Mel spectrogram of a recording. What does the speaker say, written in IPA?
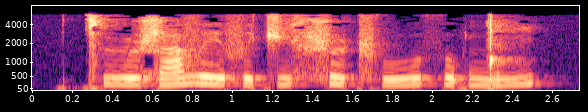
ǀʰ ʉː ʂ a v eː f e t͡ʃ i x ʂ ʉ ʈ͡ʂʰ uː θ u ʔ ŋ͡ǃ i

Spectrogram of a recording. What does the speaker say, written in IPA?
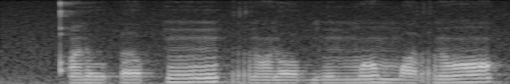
qʼ õ ɾ u ʔ ɤ p ũ | r ɔ̃ ɾ o b ũ m ɔ̃ m ɔ r ɔ̃

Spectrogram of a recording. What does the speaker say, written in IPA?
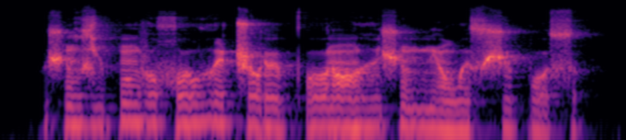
ʃ ũ ʑ i p ũ v ɨ χʷ ɯ w ð i ʈ͡ʂ o ɾ ø pʼ o ɾ ɔ̃ ɣ ɨ ʃ ũ mʲ ɔ̃ w ɯ s ʃ ø p o s

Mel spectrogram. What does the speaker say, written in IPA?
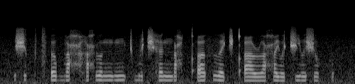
ʃ ɯ k t͡sʼ ə b ɛ ħ h ɨ ħ ð ə ŋ ə ŋ ɯ t͡ʃ b ɛ t͡ʃ h ɛ ŋ ɨ ħ qʼ ɯ θ ð ɛ t͡ʃ qʼ ɛ ɹ ɯ ħ j ʊ t͡ʃ j ɯ ʃ o k

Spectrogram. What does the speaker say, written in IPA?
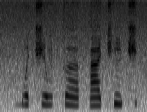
b ɔ t͡ʃ ə v k ɐ | a t͡ʃ ẽ t͡ʃ

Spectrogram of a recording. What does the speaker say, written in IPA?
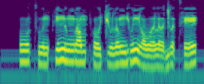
ʋ o˧ t̪ʰ uː˩ n pʰ i˧˥ n uː˧ ŋ l ɔː˧ m pʰ oː˩˧ t͡ɕ uː˩ l oː˧ ŋ j uː˧˥ ɲ ɔː˩ ʋ ɤː˩˧ l ɤː˩ d u˥˨ ə̯ t̪ʰ eː˧˥

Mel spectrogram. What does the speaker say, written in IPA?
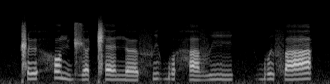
ǁ ʏ h ɔ n d͡ʒ œ ǁ ɛ n œ f i ɡʷ œ h a v i | ɡʷ i f a

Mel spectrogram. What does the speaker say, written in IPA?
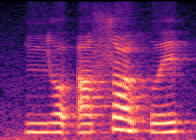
ɲ ɔ ʔ ɘ sˤ ɵ χʷ e

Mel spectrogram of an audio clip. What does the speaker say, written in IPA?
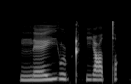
n ɛ j u ʈʰ i tˤ

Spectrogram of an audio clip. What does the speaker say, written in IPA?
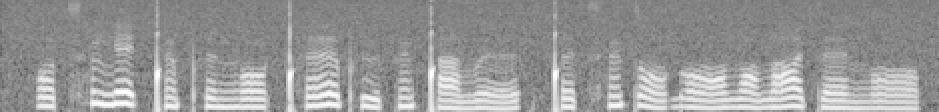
ɔ˨˩ t͡sʰ ə̃˥˨ ŋ ɛ˥˨ ǃ ə̃˨˩ pʰ əː˨˩ ŋ ɔː˨˩ ǃʰ ɜː˧˥˧ pʰ ɯ˧˩˧ t ə̃˧˥˧ ǃ a˨˩ v əː˧˩˧ | ǃ ə˨˩ t͡sʰ ə̃˧˥˧ t ɔː˧˩˧ ɡ ɔː˧˩˧ ðˤ ɯ˧˩˧ ðˤ ɜː˧˥˧ t ɜː˨˩ ŋ ɔː˨˩

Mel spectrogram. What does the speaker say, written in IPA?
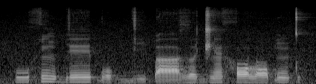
u˧ h ĩ˦ ɡ͡b eː˧ ɓ o˨ ɡ͡b i˨ ɓ aː˨ ɣ ə˦˨ d͡ʒ ɛ̃˦ h ɔ˦ l ɔ˧ ɓ ũ˦ t

